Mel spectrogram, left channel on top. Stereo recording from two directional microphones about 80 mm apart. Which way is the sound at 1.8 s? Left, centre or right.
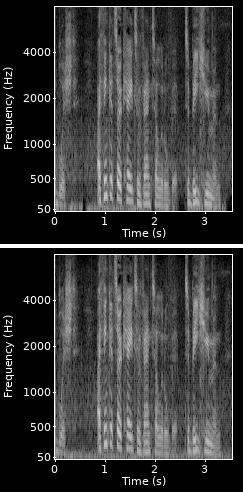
Left.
